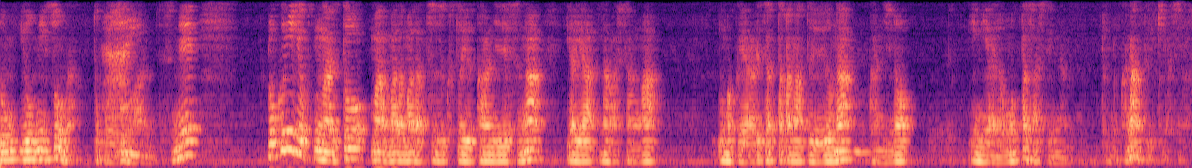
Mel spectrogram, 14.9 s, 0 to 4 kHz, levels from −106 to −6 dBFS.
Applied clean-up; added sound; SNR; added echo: none; none; none; reverberation time 0.2 s.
